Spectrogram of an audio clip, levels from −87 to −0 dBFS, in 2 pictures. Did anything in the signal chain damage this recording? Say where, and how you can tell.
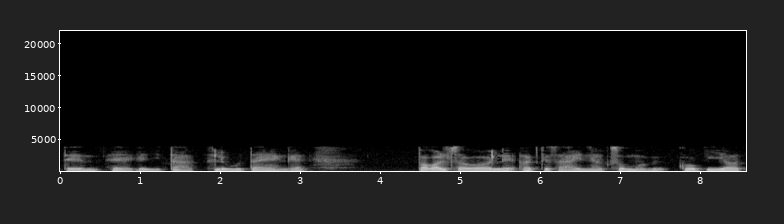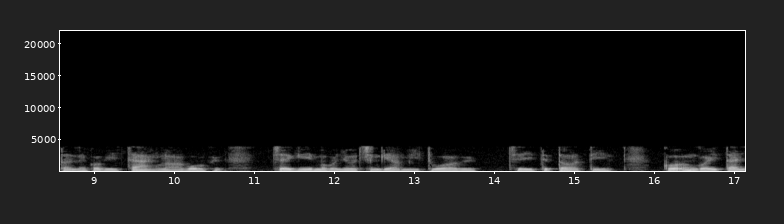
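Yes. Throughout the speech the sound is dull and smeared, with nothing above 3.9 kHz and a warbling, fizzy texture on sustained sounds and sibilants. The codec stage is the likely cause: heavy AAC compression, AAC-LC at a rate that fits about 16 kbps, dropping high bands and coarsely quantising the rest.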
